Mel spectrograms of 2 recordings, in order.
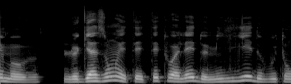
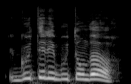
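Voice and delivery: higher, louder eager invitation; excited cry; 8 semitones higher, 5 dB louder than usual. A narrator's reading. Wonka urges guests to eat buttercups, calling out. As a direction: call out to the whole group. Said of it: "cria monsieur Wonka".

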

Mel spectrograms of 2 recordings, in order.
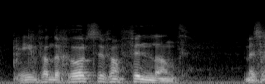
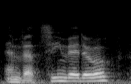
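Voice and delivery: higher and louder, building to the punchline; triumphant reveal; 8 semitones higher, 7 dB louder than usual. Acted. Detective springing the trap on the suspect, triumphant. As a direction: read the listing out like a winning card.

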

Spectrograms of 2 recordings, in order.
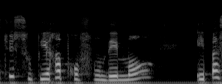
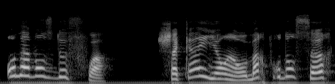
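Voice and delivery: louder, higher dance call; 5 semitones higher, 6 dB louder than usual. A narrator's reading. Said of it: "cria le griffon". (crier les pas de danse)

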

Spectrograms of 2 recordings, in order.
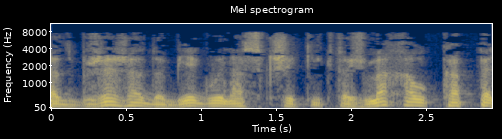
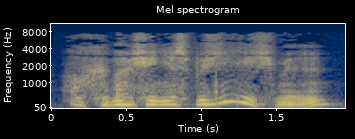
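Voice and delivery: high-pitched, lightly self-satisfied remark; breezily pleased, pitched well up; pleased with himself; 8 semitones higher than usual. A narrator's reading. Latecomer stepping into the motorboat with his guests, pleased with himself. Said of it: "rzekł zadowolony Biesiadecki".

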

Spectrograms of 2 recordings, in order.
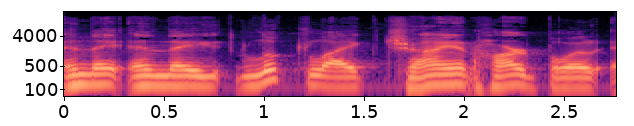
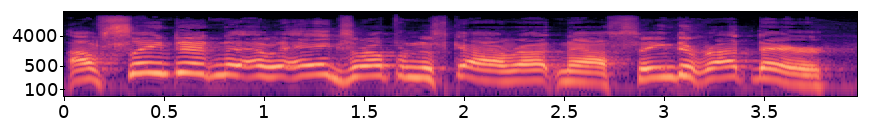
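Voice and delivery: a much higher Southern yokel calling his wife; Tennessee accent. Pretend. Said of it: "This is Minnesota, not Tennessee".

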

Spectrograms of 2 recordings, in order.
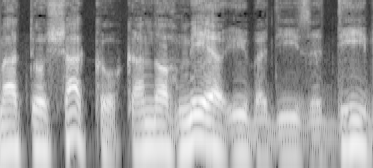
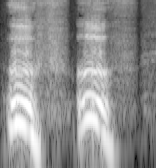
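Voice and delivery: sharp, much higher, louder exclamation of surprise; astonished uff; 12 semitones higher, 9 dB louder than usual. Acted. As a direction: burst out in amazement. Hears the name confirmed, astonished.

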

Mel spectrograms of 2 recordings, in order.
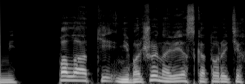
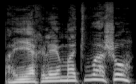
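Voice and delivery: shout; 5 semitones higher, 5 dB louder, slower than usual. A narrator's reading. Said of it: "крик маленького".

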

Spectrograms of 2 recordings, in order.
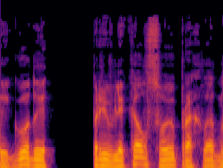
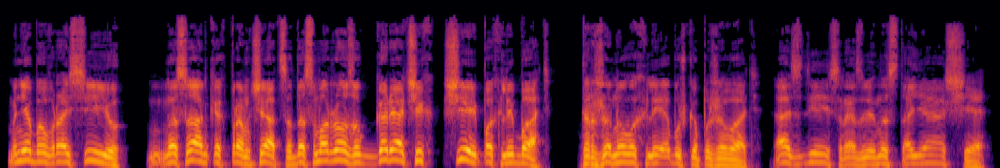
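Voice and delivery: dream aloud of home with aching longing; a homesick servant pining for Russia; yearning; 7 semitones higher, 4 dB louder than usual. A narrator's reading.

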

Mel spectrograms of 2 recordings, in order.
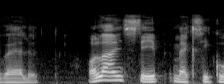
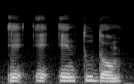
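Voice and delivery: higher voice, tripping on the first word; hasty, stammered agreement; 6 semitones higher than usual. A narrator's reading. Girl hurriedly nodding agreement to Zombori, stammering. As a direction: stammer into a quick assurance. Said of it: "bólintott sietve a lány".

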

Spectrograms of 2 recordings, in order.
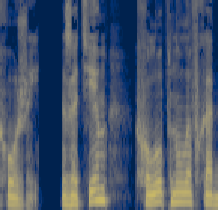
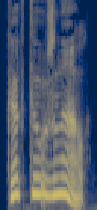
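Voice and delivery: eerie question; 12 semitones higher than usual. Acted. Henrik asks into space.

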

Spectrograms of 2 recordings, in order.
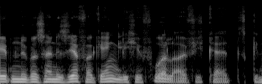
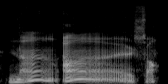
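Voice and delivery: much higher, rising mock of the father; he parrots his father's tone to torment himself, high and rising; a higher, self-tormenting echo of the father's voice; 7 semitones higher, much slower than usual. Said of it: "sich damit zu quälen".

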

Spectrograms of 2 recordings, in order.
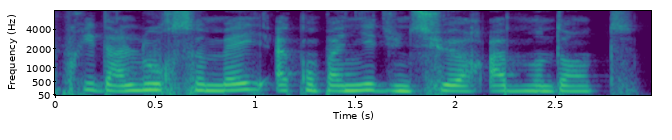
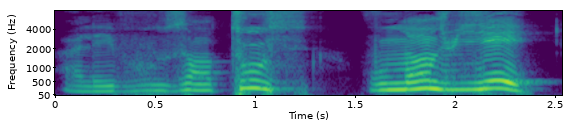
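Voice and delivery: building to a loud shout; angry dismissal; 2 semitones higher, 9 dB louder, slower than usual. A narrator's reading. Old miser throws out priest and family, shouting. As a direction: drive them out, louder on the end. Miser angrily sends everyone away.

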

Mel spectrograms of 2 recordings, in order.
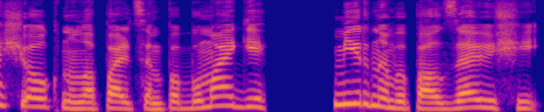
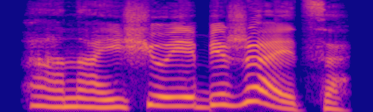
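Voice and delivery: plain reading voice

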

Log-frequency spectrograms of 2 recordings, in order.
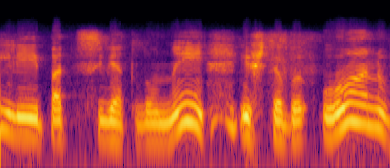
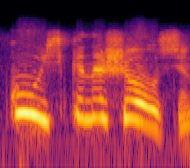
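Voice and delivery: excited; 11 semitones higher, 4 dB louder than usual. Acted. Mermaids shout joyfully.

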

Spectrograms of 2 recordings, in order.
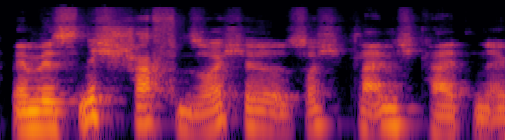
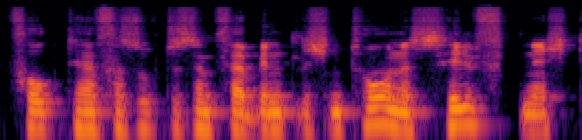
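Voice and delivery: normal talking voice

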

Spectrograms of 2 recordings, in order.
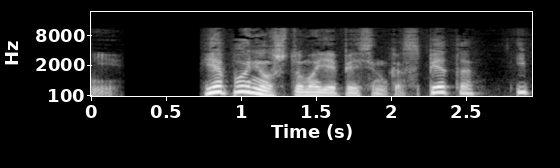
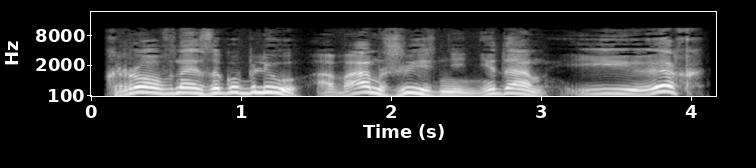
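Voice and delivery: high, loud, slow rampaging yell; shouting; 8 semitones higher, 5 dB louder, slower than usual. Acted. Landlord shouting at the family while wrecking walls, high, loud and slow. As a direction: roar it while swinging the crowbar. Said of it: "кричал он".

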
